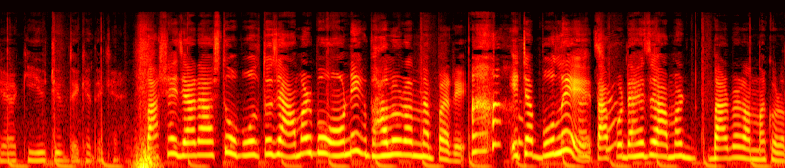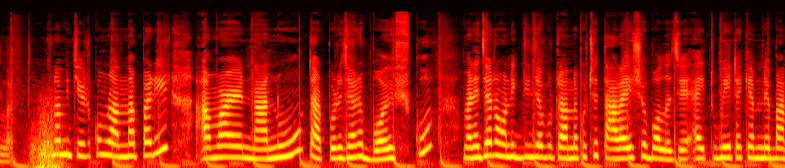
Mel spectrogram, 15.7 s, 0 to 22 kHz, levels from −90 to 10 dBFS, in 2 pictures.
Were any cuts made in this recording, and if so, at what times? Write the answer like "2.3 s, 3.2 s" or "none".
1.3 s, 8.3 s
